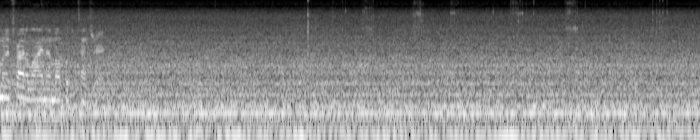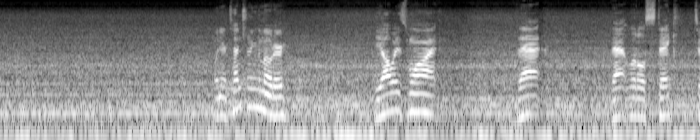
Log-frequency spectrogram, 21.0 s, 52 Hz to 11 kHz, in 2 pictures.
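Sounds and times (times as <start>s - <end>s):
low machine hum: 0.9s - 19.8s.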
